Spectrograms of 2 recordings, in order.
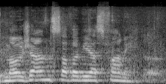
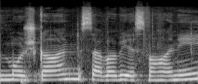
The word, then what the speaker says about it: Mojgan Savabi Esfahani: Our next speaker is Mojan Savabiasfani. Hello, Ann Arbor. My name is Mojgan Savabi Esfahani, and I want to thank the mayor for finally pronouncing my name halfway correctly.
